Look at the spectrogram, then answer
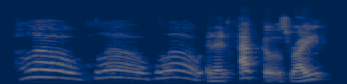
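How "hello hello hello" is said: fading echo, high and distant. Retold or imitated. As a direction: let it fade away like an echo. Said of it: "guess what it says back".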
